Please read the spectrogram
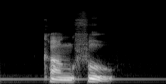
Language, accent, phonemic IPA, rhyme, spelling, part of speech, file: English, US, /ˈkʌŋ ˈfuː/, -uː, kung fu, noun / verb, En-us-kung fu.ogg
- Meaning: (noun) 1. A Chinese martial art 2. The Chinese martial arts collectively 3. A mastery of or expertise in a skill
